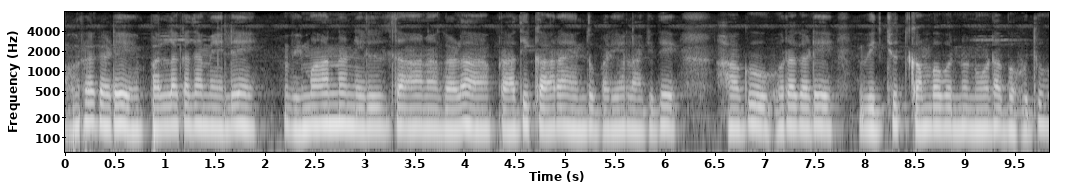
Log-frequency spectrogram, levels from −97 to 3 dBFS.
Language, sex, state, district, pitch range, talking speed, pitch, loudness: Kannada, male, Karnataka, Bellary, 140-150 Hz, 85 wpm, 140 Hz, -18 LUFS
